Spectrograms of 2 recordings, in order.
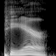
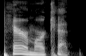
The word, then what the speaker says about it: Pere Marquette: They say Pierre State Park. It's not. It's Pere Marquette. P-E-R-E. That's not Pierre.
